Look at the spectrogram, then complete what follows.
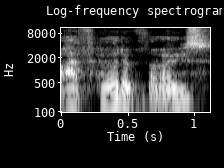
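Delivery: hushed, wondering tone. Reading a story, Ron reacts to Harry's unwrapped gift in a hushed voice. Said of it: "he said in a hushed voice".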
